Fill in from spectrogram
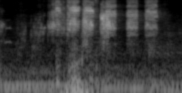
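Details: Budgerigar in a burst of harsh, scratchy chatter: five or six rapid raspy notes in under two seconds, part of the calling used to prompt a pet budgie to reply.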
